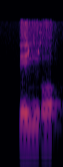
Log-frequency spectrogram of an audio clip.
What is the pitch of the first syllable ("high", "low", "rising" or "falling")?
high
